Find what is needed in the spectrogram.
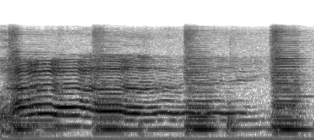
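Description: Music: a man's voice sings a long, wordless, gliding vocal run over an acoustic guitar, fading out near the end.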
